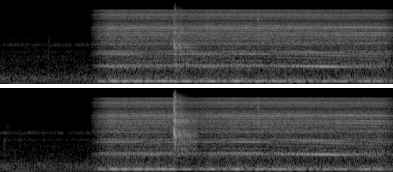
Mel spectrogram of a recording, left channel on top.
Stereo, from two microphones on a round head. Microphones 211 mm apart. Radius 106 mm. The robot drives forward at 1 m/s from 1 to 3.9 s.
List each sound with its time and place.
1.7 s a clap: 50° right (ahead or behind)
